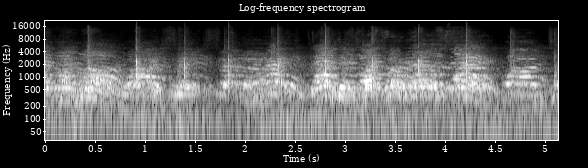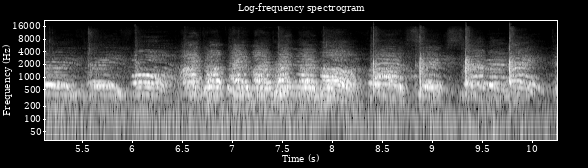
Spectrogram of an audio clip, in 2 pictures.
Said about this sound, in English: Now we hear from lively chants from the protests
